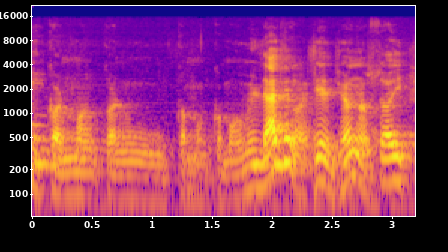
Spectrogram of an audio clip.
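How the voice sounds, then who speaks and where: A man talks at a moderate pace with lively intonation. Noticeable background noise runs underneath. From Chaco, Argentina. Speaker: writer and journalist. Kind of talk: interview answer.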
